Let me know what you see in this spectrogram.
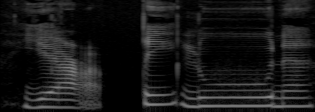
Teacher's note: عین پر سکون، وہاں پہ جھٹکا نہیں آئے گا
